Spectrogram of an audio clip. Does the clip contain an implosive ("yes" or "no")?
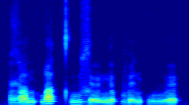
no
